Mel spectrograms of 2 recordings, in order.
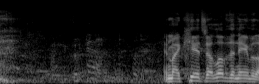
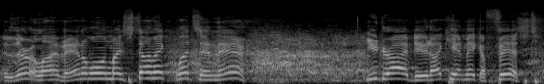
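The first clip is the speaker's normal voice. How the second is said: mock queasy eater; 9 semitones higher than usual. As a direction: whine like someone sick from sliders.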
